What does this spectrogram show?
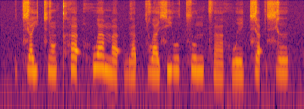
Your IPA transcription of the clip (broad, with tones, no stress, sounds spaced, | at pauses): t͡ɕ a˧ j t͡ɕ ɔ̃˧ kʰ a˦ ʔ h w a˥˧ m a˨ ʔ ɡ a˨ t̚ ɕ w a˧ ɕ j u˦ t͡s u˦ n t͡s ã˨˩ h w e˧ t͡ɕ a˦ ʔ ɕ ə˦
